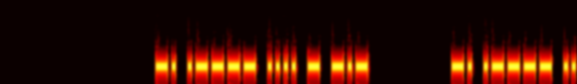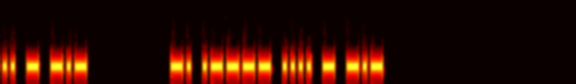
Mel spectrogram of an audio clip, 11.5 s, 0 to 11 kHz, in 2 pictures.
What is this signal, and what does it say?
Morse code, heard as a keyed tone, about 30 wpm, 700 Hz. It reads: N1HTK N1HTK N1HTK
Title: USA Call Signs - 5 Characters - Repeated 3x - 30wpm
